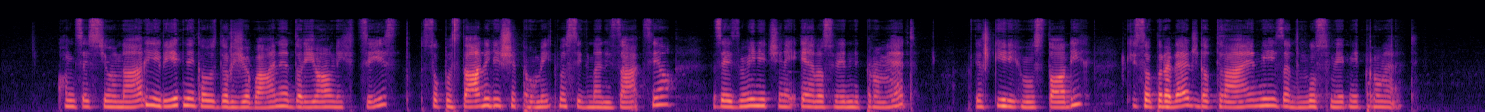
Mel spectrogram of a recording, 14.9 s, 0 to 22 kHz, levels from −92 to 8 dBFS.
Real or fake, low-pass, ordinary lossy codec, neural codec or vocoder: fake; 10.8 kHz; none; codec, 24 kHz, 0.9 kbps, WavTokenizer, medium music audio release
